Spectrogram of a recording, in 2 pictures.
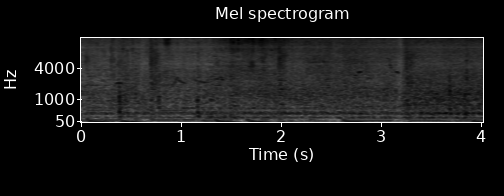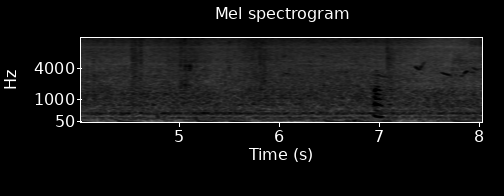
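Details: Continuous humming buzz from a drone-laying honey bee hive that has lost its queen, a steady, fairly low drone with a few faint ticks and one brief sharp knock near the end.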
